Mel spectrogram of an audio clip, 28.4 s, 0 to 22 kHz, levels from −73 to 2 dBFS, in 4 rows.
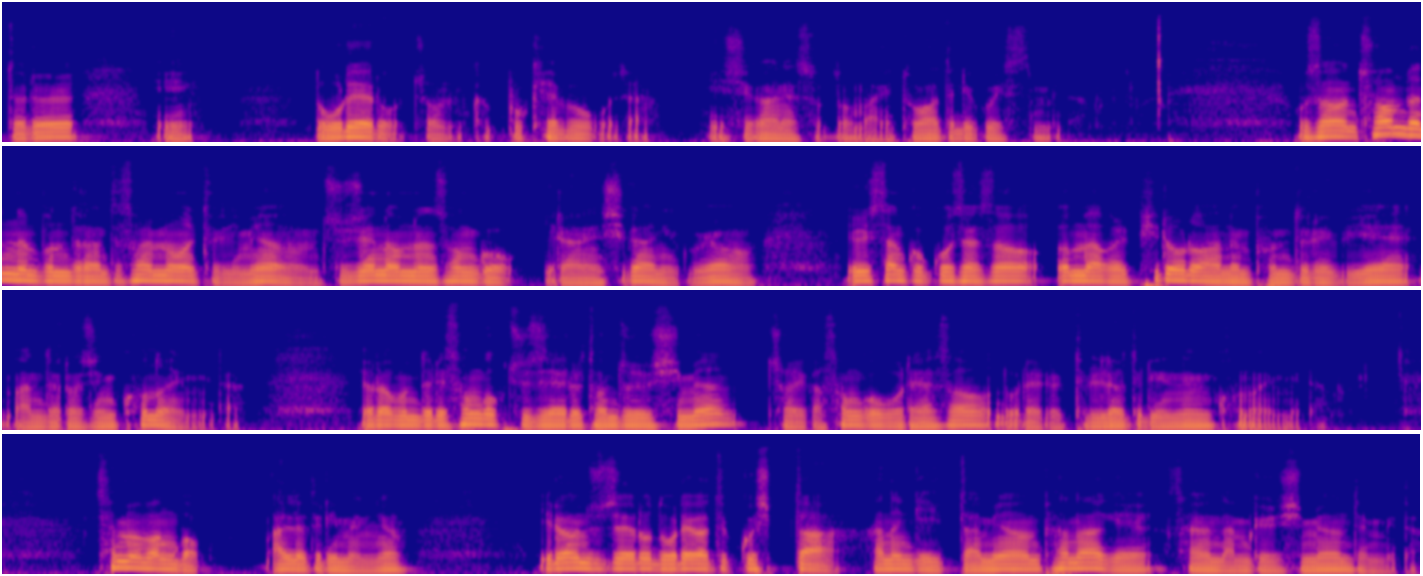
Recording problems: none

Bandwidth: 15 kHz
